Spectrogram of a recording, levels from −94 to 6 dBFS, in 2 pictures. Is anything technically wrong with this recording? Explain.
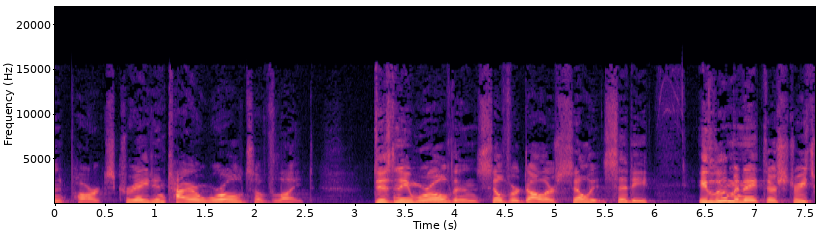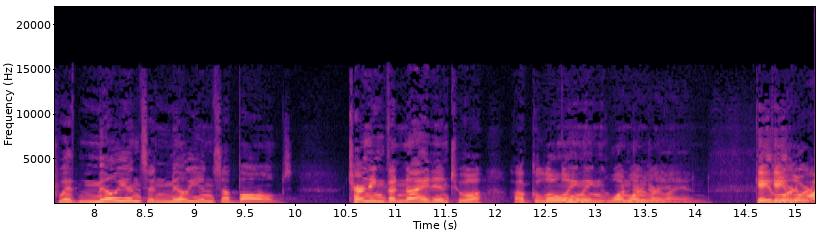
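Yes. From 12.68 s to the end, every sound repeats about 150 ms later at roughly equal loudness, dry and abrupt: a doubled audio track, likely from a second, slower capture path.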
